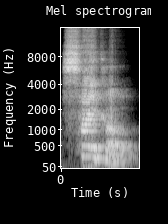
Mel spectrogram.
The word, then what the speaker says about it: psycho: کلمه تلفظ می شود psycho. حرف P نوشته می شود لیکن تلفظ ندارد.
